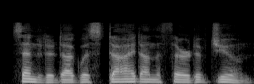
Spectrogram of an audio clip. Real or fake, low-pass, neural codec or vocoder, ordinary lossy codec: fake; 7.2 kHz; codec, 16 kHz, 0.2 kbps, FocalCodec; MP3, 32 kbps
